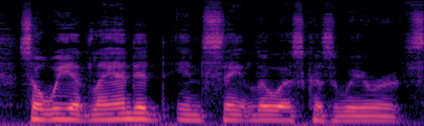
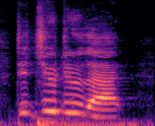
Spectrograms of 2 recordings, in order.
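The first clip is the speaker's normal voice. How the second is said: higher, louder mock accusation; hammed-up coach-like demand; imitating angry Gretz; 12 dB louder than usual. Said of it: "Gretz turns to me and goes".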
